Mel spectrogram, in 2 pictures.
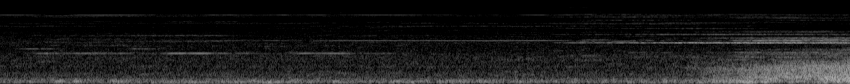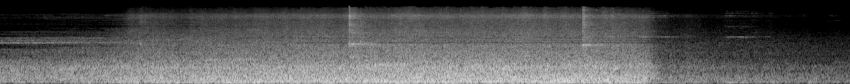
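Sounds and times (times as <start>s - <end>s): train wheels rumbling on rails: 6.8s - 17.0s
sharp rail clacks: 11.8s - 15.3s.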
